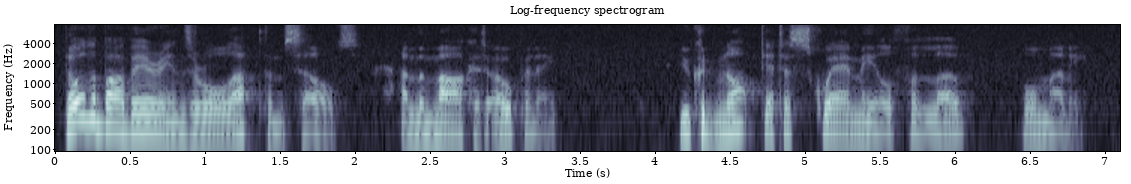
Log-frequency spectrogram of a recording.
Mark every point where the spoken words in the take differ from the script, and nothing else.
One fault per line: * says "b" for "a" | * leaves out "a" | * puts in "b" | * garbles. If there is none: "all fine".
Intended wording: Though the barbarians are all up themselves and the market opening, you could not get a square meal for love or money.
all fine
